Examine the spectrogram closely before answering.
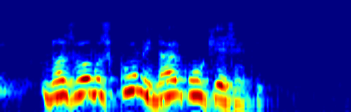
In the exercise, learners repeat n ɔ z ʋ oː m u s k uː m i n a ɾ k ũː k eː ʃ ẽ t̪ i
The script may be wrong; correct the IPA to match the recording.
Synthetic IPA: n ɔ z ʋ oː m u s k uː m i n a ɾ k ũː k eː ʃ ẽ t̪ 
